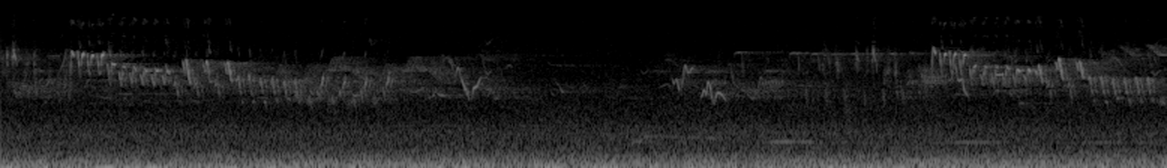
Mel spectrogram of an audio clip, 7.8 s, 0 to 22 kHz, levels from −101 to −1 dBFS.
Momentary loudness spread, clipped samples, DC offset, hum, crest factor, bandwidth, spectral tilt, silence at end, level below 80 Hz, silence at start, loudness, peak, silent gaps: 10 LU; under 0.1%; under 0.1%; none; 18 dB; 16 kHz; -2.5 dB/octave; 0 s; -62 dBFS; 0 s; -59 LUFS; -40 dBFS; none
